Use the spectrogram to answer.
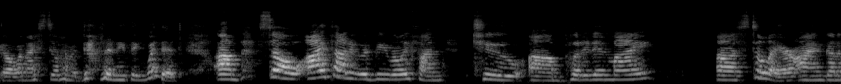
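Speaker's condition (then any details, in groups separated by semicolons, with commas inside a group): No condition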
